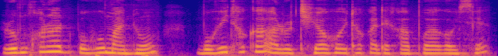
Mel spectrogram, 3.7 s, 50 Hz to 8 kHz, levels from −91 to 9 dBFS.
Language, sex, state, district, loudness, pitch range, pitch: Assamese, female, Assam, Kamrup Metropolitan, -17 LUFS, 205-240 Hz, 220 Hz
